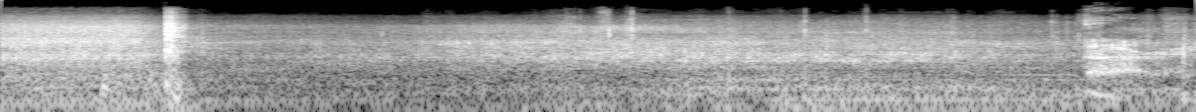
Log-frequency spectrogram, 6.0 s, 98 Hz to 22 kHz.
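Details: 2004 Chevrolet Silverado 3500 Duramax diesel with Allison transmission, after wiring splice repair restored shifting: steady diesel clatter with even rhythm, couple of brief background bangs, no misfire or knock; normal idle.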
